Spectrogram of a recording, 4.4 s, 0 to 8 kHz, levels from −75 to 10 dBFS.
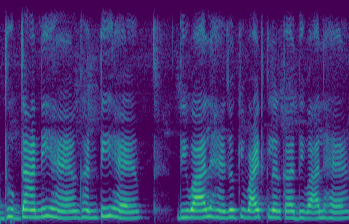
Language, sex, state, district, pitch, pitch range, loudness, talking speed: Hindi, female, Jharkhand, Sahebganj, 245 Hz, 235-260 Hz, -17 LUFS, 180 wpm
